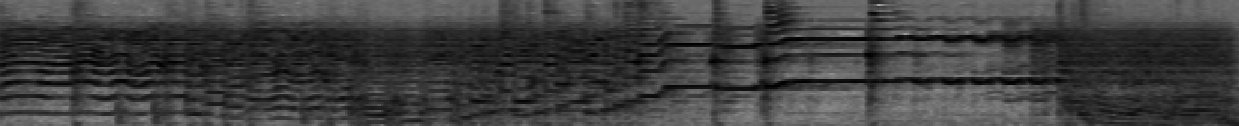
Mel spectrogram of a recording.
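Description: Electric guitar, tuned down a semitone, playing a fast sweep-picked diminished arpeggio run. It opens with wavering notes, climbs in quick steps about four seconds in to a long held high note with vibrato, and falls away in a descending run near the end.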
